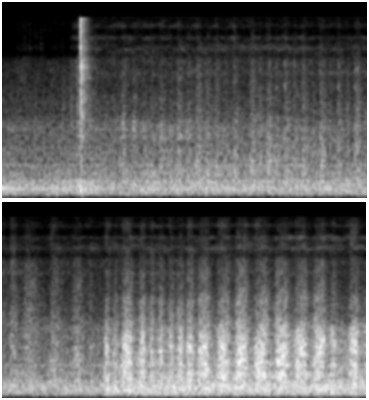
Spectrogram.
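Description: A heat tool blowing steadily over freshly poured epoxy resin to set it, with one sharp click about a second in. From about seven seconds the noise grows louder and rougher.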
